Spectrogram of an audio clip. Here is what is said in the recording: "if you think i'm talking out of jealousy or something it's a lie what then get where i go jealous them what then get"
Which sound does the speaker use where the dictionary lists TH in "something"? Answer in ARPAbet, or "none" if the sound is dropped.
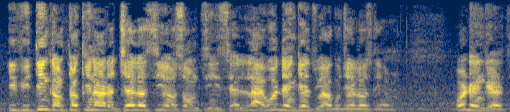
T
